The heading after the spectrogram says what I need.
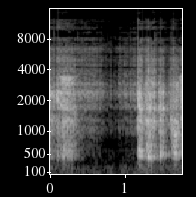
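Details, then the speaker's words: Cobra 25 LTD WX CB radio on a weather band, only a wire for antenna, before cleaning: constant crackly hiss with uneven static bursts and no clean audio, from a dirty volume pot needing contact cleaner. "now let's go to two weather bands and you hear how crappy it sounds you hear it like you hear the static"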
